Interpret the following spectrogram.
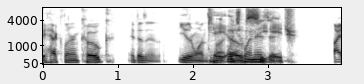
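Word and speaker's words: Heckler & Koch: time another conversation but I believe it's pronounced Heckler and Coke now correct me if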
